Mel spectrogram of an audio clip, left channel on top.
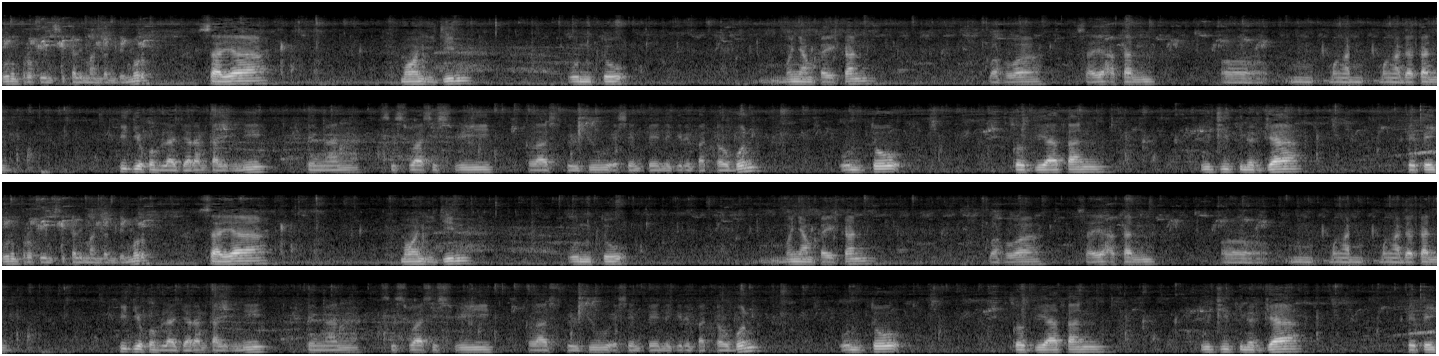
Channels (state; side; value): normal; both; correlation 0.91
